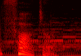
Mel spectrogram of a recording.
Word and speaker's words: Vater: V's have an F sound? The German V is pronounced more like an F. Yeah, I'm noticing, yeah. Okay. Ein Vater.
